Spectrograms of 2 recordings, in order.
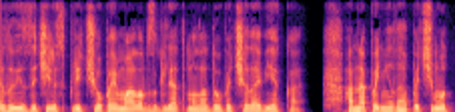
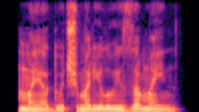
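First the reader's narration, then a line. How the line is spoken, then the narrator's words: Icy tone. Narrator (Russian): ледяным тоном произнес Купер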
